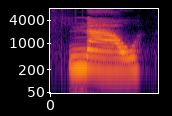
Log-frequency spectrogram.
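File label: "now", British English; PictureDictionary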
